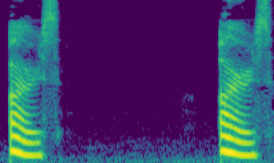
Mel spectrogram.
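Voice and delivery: ordinary delivery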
